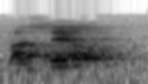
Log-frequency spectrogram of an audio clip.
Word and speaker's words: Basel: How do you pronounce it? B-A-S-I-L. Basel or Basel? You know? – Basel. – Basel? Switzerland.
